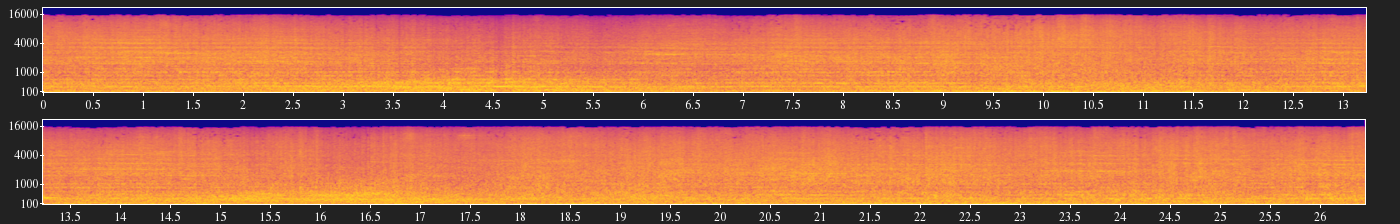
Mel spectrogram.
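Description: Steel wheels squeal and clatter on the rails.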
